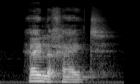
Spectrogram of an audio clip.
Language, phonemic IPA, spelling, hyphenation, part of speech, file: Dutch, /ˈɦɛi̯.ləxˌɦɛi̯t/, heiligheid, hei‧lig‧heid, noun, Nl-heiligheid.ogg
- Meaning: 1. holiness (quality or state of being holy, sacred) 2. something that is holy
